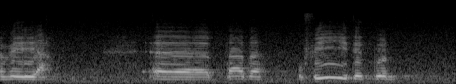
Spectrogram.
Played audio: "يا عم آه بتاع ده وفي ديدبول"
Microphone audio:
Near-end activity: none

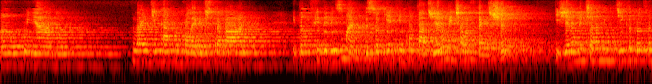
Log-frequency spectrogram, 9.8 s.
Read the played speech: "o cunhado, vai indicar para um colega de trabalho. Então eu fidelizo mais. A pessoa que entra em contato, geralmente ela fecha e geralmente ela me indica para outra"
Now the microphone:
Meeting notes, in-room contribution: none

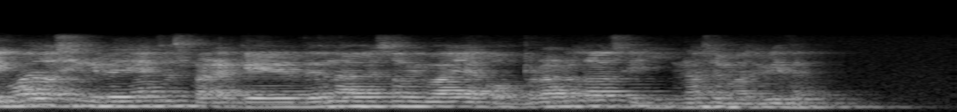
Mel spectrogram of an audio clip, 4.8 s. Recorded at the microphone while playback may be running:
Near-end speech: none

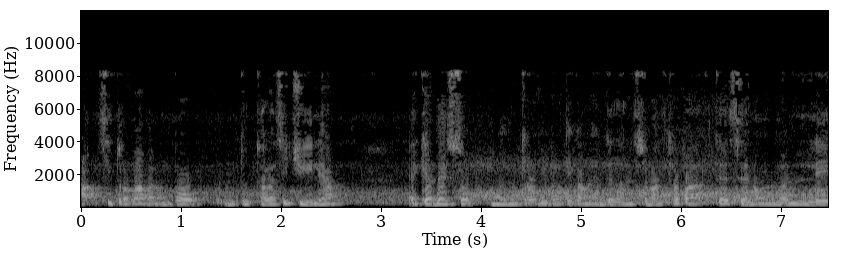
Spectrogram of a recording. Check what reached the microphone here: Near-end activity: none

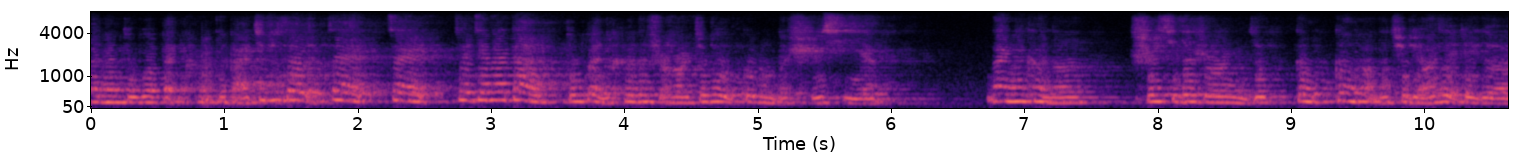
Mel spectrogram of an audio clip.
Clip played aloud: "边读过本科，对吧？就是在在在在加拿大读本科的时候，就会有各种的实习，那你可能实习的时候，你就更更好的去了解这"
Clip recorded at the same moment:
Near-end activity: none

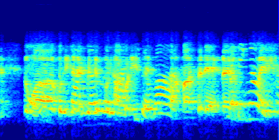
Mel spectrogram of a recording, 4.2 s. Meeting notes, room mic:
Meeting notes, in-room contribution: none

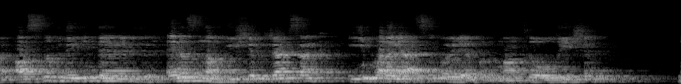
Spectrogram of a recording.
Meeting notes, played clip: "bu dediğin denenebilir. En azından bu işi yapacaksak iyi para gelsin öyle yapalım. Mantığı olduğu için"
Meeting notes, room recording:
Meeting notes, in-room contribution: none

